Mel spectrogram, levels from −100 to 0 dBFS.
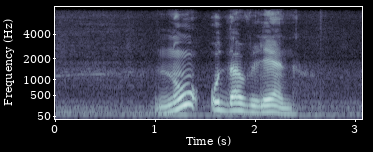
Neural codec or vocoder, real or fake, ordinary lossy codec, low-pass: none; real; AAC, 48 kbps; 7.2 kHz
